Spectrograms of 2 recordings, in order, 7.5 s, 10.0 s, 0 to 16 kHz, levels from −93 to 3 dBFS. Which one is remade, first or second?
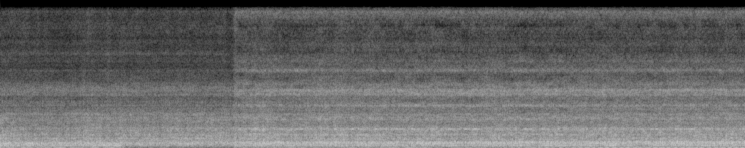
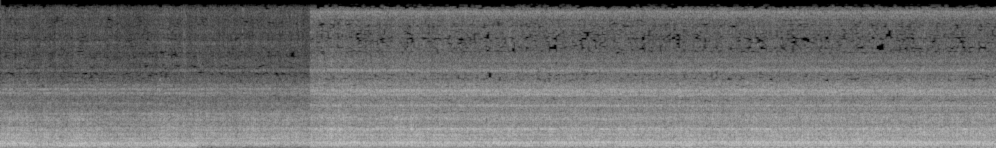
first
